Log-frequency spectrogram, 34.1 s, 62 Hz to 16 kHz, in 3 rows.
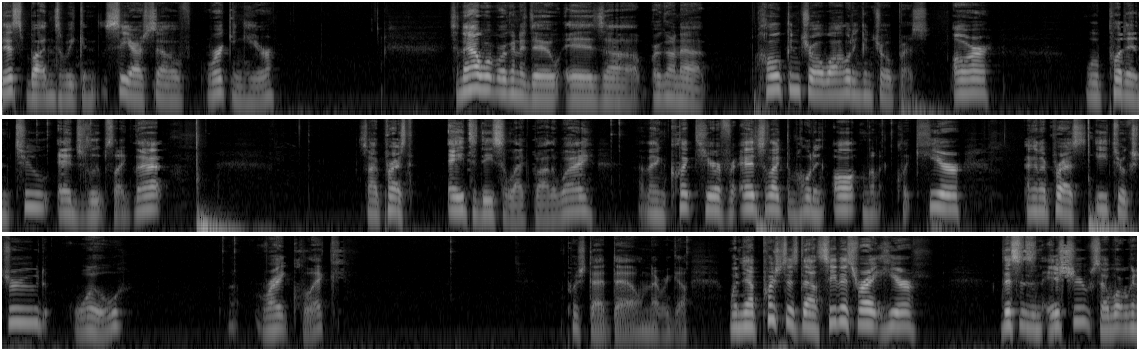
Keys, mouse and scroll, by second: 9.0 ctrl+r, 10.1 scroll up 1, 11.7 click, 12.2 click, 13.3 a, 17.5 click, 20.2 alt+click, 24.9 right click, 27.2 click, 30.5 click.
